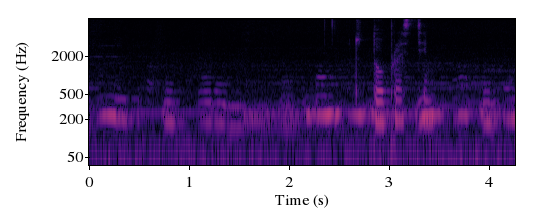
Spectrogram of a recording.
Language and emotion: Russian, neutral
